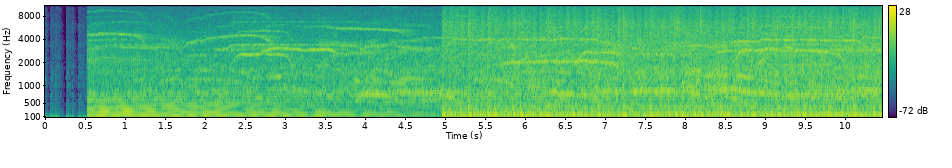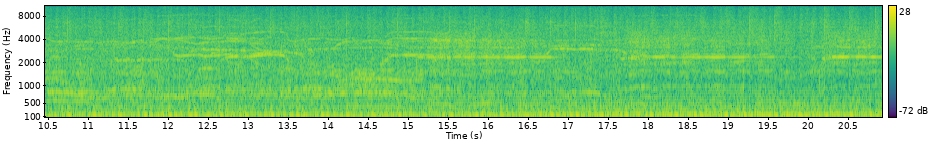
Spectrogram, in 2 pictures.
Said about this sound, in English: But before we kick into it, that crowd noise is actually some wild crowd noise from the … that … was also working on. So he just grabbed it from that project and put it over here.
